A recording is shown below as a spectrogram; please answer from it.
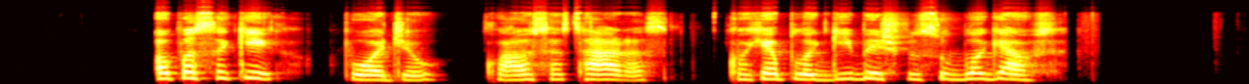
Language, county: Lithuanian, Vilnius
